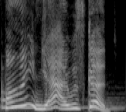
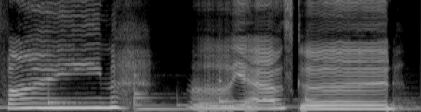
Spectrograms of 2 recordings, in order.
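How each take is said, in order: First: The voice sounds bright and cheerful. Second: The voice sounds low and sad. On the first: The day went well. "bit of cheer in her voice" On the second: The day did not really go well. "with a bit of sadness in her voice"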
